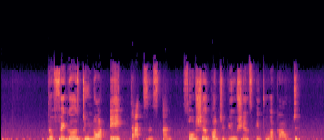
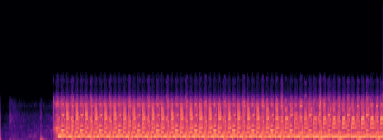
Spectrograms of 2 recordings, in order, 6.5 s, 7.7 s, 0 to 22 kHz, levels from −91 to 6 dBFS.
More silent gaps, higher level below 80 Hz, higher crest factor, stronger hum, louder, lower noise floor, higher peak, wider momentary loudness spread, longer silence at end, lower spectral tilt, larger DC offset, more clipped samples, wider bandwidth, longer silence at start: neither; second, -60 dBFS vs -46 dBFS; first, 18 dB vs 12 dB; neither; about the same, -18 LUFS vs -16 LUFS; second, -37 dBFS vs -59 dBFS; first, 0 dBFS vs -4 dBFS; first, 14 LU vs 1 LU; first, 0.15 s vs 0 s; first, -3 dB/octave vs -1.5 dB/octave; neither; neither; first, 12.5 kHz vs 7.6 kHz; second, 0.05 s vs 0.8 s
